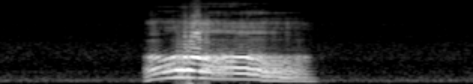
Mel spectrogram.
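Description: A young man wails loudly in a falling voice into a close microphone.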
